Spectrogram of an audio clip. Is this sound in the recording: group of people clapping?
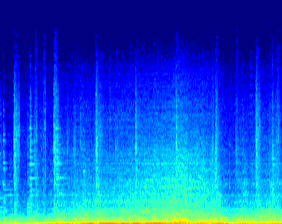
no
